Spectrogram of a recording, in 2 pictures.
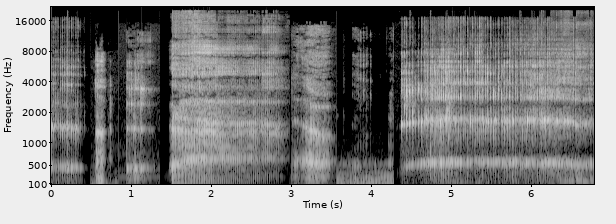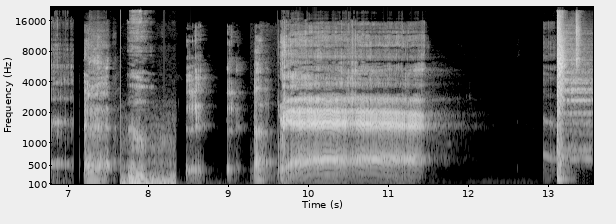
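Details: Women burping in a compilation, with a run of loud, drawn-out belches, some long and tonal, separated by short pauses.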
